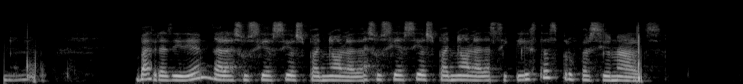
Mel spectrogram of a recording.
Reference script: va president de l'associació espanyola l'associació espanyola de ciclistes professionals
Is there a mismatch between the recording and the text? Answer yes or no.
no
